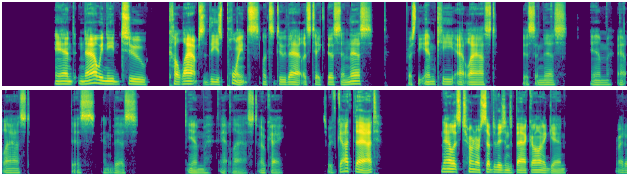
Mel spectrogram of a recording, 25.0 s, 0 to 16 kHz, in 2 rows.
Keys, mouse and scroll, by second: 0.3-1.9 middle drag, 1.9-3.2 shift+middle drag, 3.2 shift+middle click, 3.7 middle click, 4.6 1, 4.7-5.1 scroll up 1, 5.1 middle click, 5.8 click, 6.5 shift+click, 7.7 m, 8.5 shift+click, 10.5 shift+click, 11.5 m, 12.1 shift+click, 12.5 middle click, 13.6 click, 14.7 shift+click, 16.2 m, 16.8 shift+click, 17.2-20.7 middle drag, 18.2 click, 19.2-22.2 drag, 20.7-21.0 scroll down 1, 21.0-23.0 middle drag, 22.2-22.7 scroll up 1, 22.7 Tab, 23.0-23.4 scroll down 2, 23.4 middle click.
